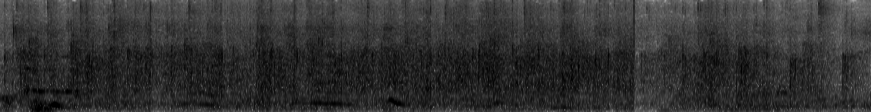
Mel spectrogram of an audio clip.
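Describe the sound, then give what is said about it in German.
An audience applauds steadily for several seconds, a dense, even wash of clapping that dips slightly in loudness near the end and then carries on. “Applaus.”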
